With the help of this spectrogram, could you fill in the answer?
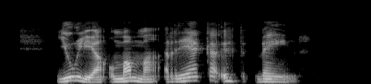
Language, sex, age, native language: Icelandic, male, 18-19, Icelandic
